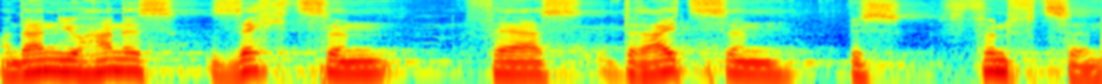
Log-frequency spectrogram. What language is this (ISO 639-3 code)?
deu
